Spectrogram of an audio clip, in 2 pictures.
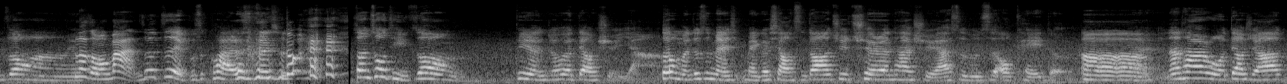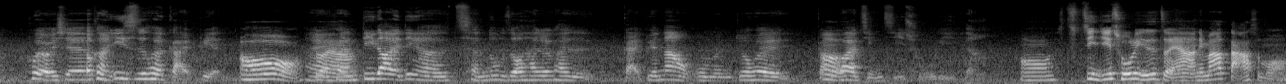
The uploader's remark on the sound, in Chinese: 這集是在朋友家錄音，因住大馬路旁所以會有一些環境音，。加上朋友家養魚所以會有水聲，請見諒。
